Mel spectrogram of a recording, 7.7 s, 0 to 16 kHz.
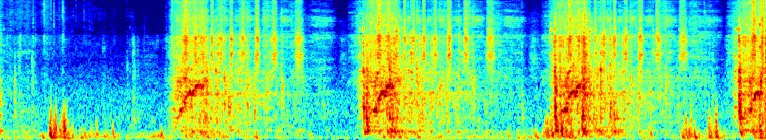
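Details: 2002 Toro Super Recycler mower, model 20037, engine 123K02, recoil replaced; three recoil pulls about two seconds apart, engine never catches; primer bulb pushes only air, no fuel reaching the carburettor emulsion tube.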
